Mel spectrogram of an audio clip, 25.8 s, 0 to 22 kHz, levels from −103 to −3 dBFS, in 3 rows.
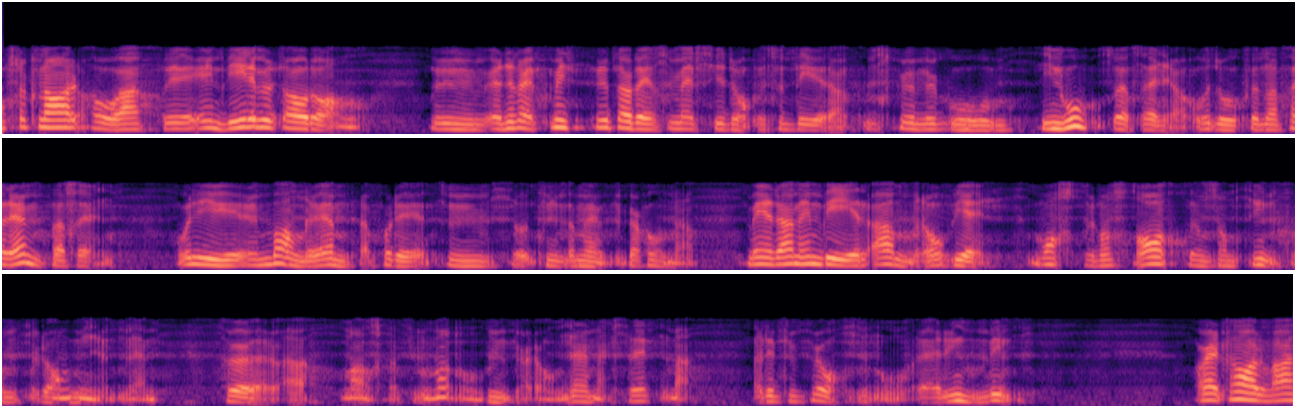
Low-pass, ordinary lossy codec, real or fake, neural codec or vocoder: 5.4 kHz; none; fake; autoencoder, 44.1 kHz, a latent of 192 numbers a frame, MeloTTS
